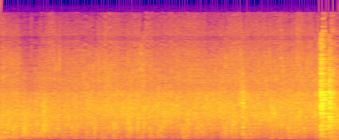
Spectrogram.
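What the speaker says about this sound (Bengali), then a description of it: "তেলটা আমার গরম হয়ে গেছে আমি একটুখানি দিয়ে দেখে আমি এটা ছেড়ে দেবো" Thick batter hisses and crackles as it fries in hot oil, a close, steady sizzle with a small clatter near the end.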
